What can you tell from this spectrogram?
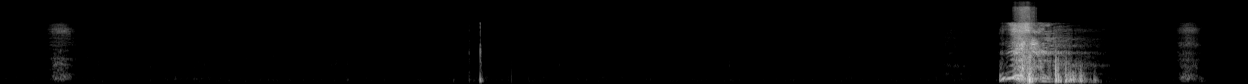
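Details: Male sneezing after taking snuff (chhinkni) for the first time: quiet sniffs and a click, then one loud, forceful sneeze and a final sniff.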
